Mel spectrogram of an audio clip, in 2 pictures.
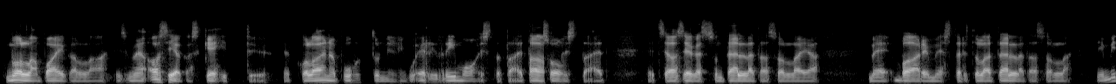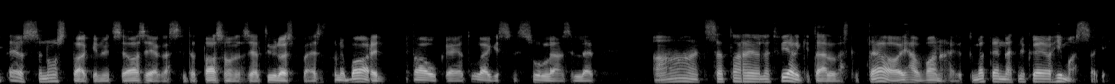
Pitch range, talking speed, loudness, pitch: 80-120 Hz, 195 wpm, -27 LUFS, 90 Hz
